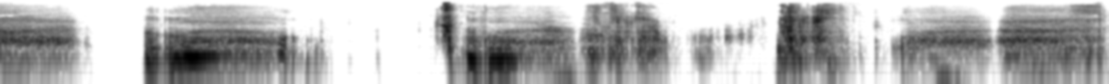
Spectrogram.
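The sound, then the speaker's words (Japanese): Wet mouth sounds of deep kissing come in several separate bursts of smacking and slurping, broken by short silences, with breathy sighs and low groans mixed in. “ディープキスを味わうなんて拷問みたいでしょ。”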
